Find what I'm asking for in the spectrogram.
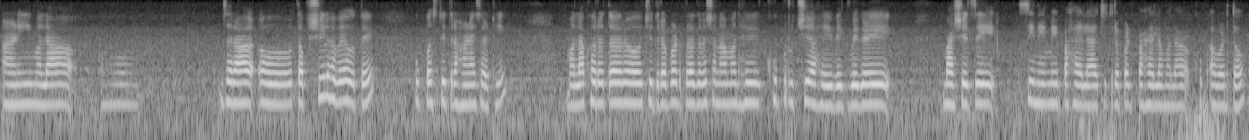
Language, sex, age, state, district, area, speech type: Marathi, female, 18-30, Maharashtra, Ratnagiri, urban, spontaneous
